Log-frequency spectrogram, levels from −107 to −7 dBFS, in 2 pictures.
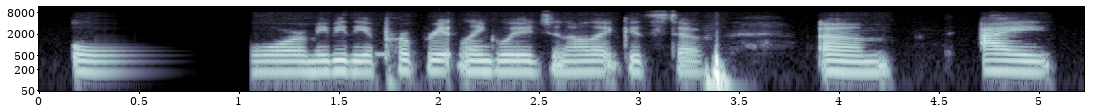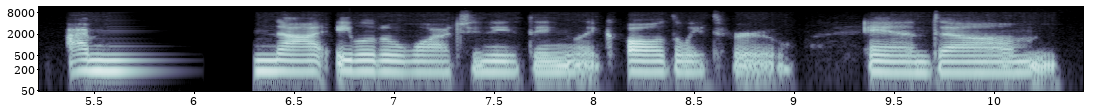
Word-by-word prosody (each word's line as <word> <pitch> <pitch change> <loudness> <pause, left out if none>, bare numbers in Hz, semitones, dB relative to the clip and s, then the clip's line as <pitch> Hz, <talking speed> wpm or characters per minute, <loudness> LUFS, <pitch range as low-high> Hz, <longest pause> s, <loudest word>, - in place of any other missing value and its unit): or 170 -1 -2 0.6
or 175 0 0
maybe 175 +2 +3
the 175 -1 +1
appropriate 185 +1 -1
language 180 -1 +2
and - - 0
all 175 - 0
that - - 0
good 175 - -3
stuff, 85 -1 -4 0.6
um, 170 -2 +3 0.4
I 180 -2 +4 0.3
I'm 185 -1 +1 0.5
not 180 -1 +3
able 180 0 +2
to 175 -1 +1
watch 175 0 -4
anything, 170 - -2
like, - - -5
all 175 -1 +5
the 175 - -3
way 170 0 -4
through. 260 -6 -6 0.4
And, 170 -1 0
um, 85 - 0
175 Hz, 150 wpm, -24 LUFS, 170-180 Hz, 0.6 s, all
